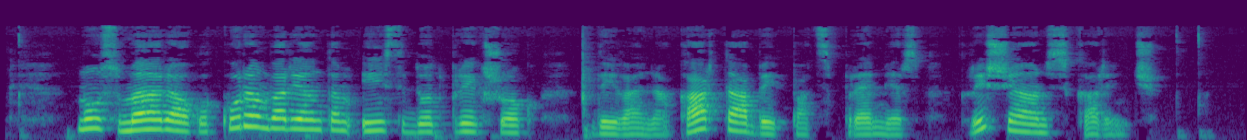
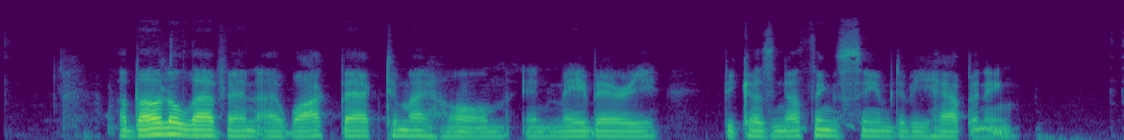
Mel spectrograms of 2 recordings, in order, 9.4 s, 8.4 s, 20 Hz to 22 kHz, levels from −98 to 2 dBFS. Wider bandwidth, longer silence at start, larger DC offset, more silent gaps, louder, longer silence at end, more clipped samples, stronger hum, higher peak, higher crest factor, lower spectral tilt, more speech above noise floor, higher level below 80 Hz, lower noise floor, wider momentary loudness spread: first, 11.5 kHz vs 8.8 kHz; second, 0.6 s vs 0.9 s; neither; neither; first, -23 LUFS vs -28 LUFS; second, 0.7 s vs 0.85 s; neither; neither; about the same, -4 dBFS vs -6 dBFS; about the same, 18 dB vs 22 dB; second, -5 dB/octave vs -8 dB/octave; second, 33 dB vs 38 dB; second, -68 dBFS vs -62 dBFS; second, -56 dBFS vs -65 dBFS; about the same, 18 LU vs 17 LU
